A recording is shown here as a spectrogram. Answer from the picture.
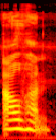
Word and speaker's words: আহ্বান: আমন্ত্রণ শব্দের সমার্থক শব্দ হচ্ছে আহ্বান, আহ্বান, এটার উচ্চারণ হবে আহ্বান।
